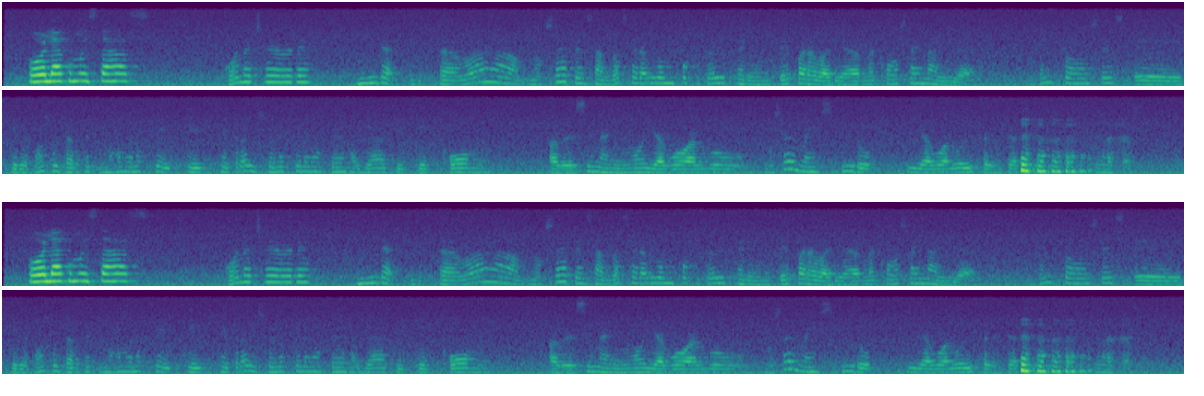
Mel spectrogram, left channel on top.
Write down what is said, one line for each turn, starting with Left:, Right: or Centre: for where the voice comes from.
Centre: Hola, ¿cómo estás?
Left: Hola, chévere. Mira, estaba, no sé, pensando hacer algo un poquito diferente para variar la cosa en Navidad. Entonces, eh, quería consultarte más o menos qué, qué, qué tradiciones tienen ustedes allá, qué, qué comen, a ver si me animo y hago algo, no sé, me inspiro y hago algo diferente aquí
Centre: <laughs>
Left: en, la casa.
